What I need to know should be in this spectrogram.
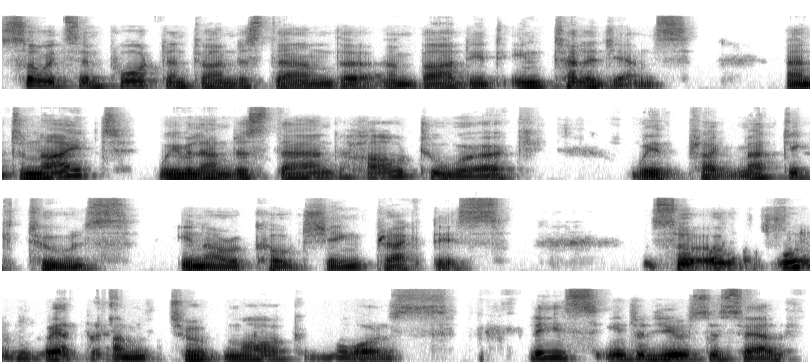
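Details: Adult man speaking; ordinary speech.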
